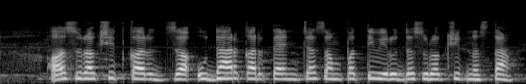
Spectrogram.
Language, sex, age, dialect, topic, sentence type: Marathi, female, 46-50, Southern Konkan, banking, statement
